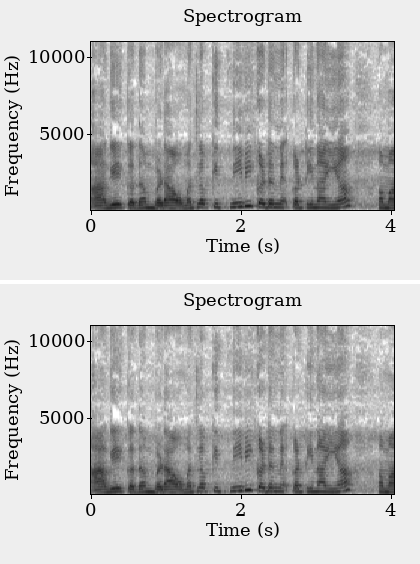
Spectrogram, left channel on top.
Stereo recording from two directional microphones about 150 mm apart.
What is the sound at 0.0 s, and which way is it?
A woman's voice, 35° left (ahead or behind).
